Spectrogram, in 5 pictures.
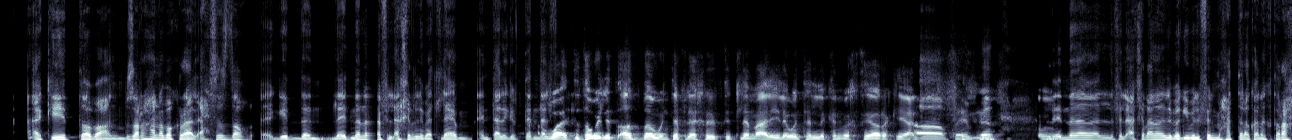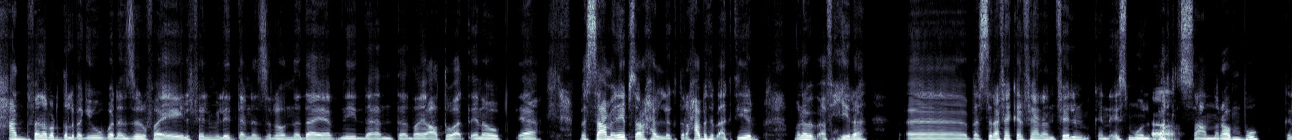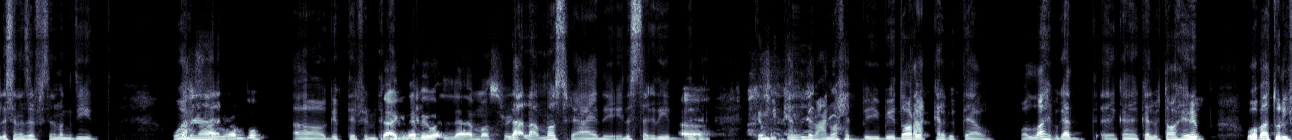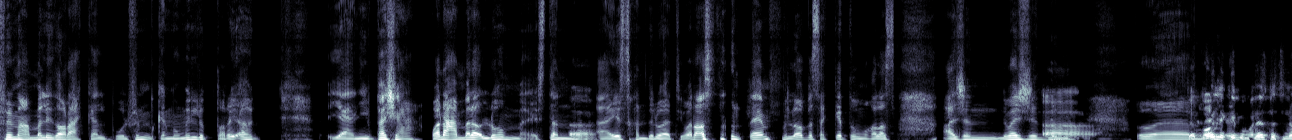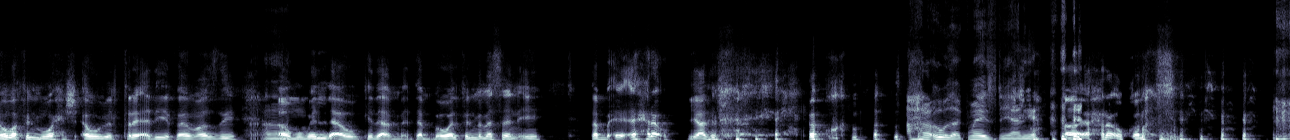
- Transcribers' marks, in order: tapping; chuckle; laughing while speaking: "آه. ت"; laugh; laughing while speaking: "وأنا أصلًا فاهم"; laughing while speaking: "يعني احرقه وخلاص"; laugh; laugh; laughing while speaking: "وخلاص"; laugh
- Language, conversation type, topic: Arabic, podcast, إزاي بتختاروا فيلم للعيلة لما الأذواق بتبقى مختلفة؟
